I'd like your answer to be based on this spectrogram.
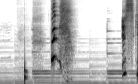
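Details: One sharp sneeze after a quick intake of breath, with music underneath, during an in-person VTuber watchalong stream with FuwaMoco and Nerissa; sneezing.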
